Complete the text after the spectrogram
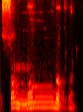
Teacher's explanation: Burada tenvin B'ye uğramış. Yine iklab var. Yani tenvinin nunu mime dönüşmüş.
